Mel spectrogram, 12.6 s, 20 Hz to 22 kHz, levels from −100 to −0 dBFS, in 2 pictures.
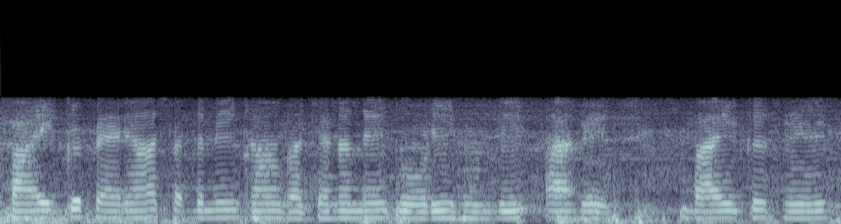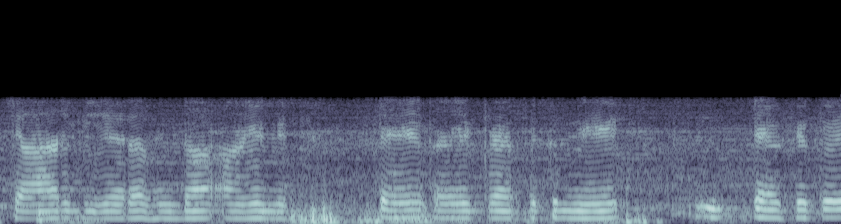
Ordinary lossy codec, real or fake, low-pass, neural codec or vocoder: none; fake; 3.6 kHz; codec, 32 kHz, 1.9 kbps, SNAC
